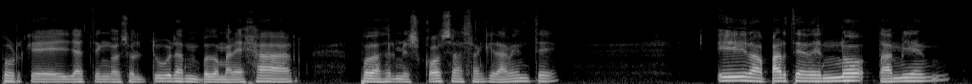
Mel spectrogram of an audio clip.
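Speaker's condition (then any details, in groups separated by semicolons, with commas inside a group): Down syndrome; extra copy of chromosome 21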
